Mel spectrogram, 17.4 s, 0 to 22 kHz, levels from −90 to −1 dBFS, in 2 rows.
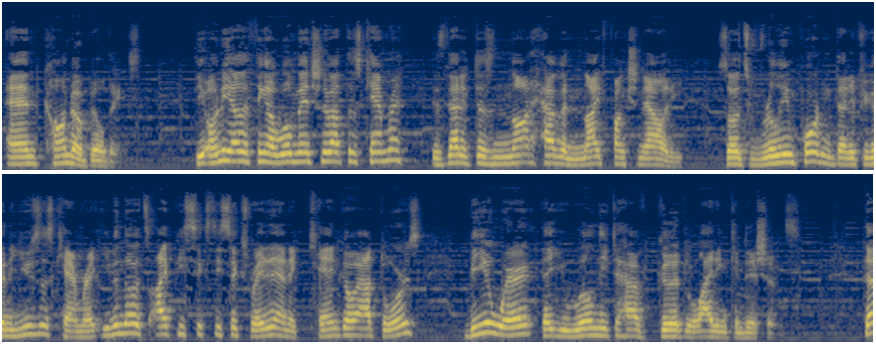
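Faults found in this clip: Noise suppressor applied to music or sounds, throughout: the level pumps and flutters with a gain swing of around 10 dB. Attacks pass while held tones and tails sink. A speech-tuned suppressor is classing steady content as noise. The waveform envelope breathes, and the spectrogram shows sustained partials fading patchily.

Sound cut by the noise suppressor at 1.19–1.95, 4.02–4.31, 6.8–7.2, 11.67–11.88, 12.88–13.35, 15.14–15.31 and 16.43–17.34 s: steady or decaying sound drops about 10–12 dB while transients survive. The waveform shows clipped-short tails, and the spectrogram shows darkened bands after onsets.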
